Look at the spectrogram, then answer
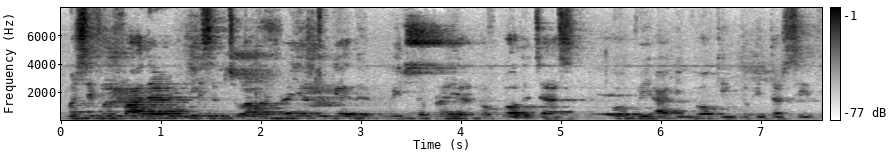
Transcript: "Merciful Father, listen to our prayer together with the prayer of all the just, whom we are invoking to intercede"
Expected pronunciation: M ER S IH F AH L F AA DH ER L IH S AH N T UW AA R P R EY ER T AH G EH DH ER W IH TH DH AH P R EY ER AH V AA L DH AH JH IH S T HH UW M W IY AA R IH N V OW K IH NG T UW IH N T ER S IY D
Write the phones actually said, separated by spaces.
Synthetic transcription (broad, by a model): M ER S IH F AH L F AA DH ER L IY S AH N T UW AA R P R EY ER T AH G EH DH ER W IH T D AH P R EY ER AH B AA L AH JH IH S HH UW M W IY AA R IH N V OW K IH NG T UW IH N T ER S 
